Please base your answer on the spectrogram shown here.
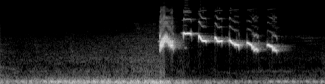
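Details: Caged Orange-headed thrush from northern Bali, Singaraja, kept as a contest songbird: a rising burst, then a run of about seven clear whistled notes descending gently over a second, over a low background hum.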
